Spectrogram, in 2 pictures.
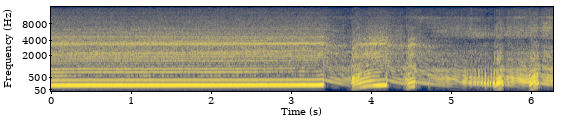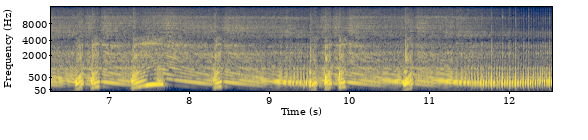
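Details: Stihl MS440 chainsaw under load in old oak, before port work; high clean revving dropping in pitch as the chain bites, then recovering, self-feeding with good chips; normal cutting.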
